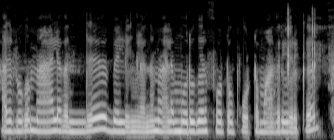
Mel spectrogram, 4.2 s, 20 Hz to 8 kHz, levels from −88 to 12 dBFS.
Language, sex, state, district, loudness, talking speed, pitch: Tamil, female, Tamil Nadu, Namakkal, -12 LUFS, 170 wpm, 210 Hz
